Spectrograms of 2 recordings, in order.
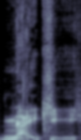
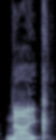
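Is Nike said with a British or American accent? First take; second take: American; British. First: Nike is said the American way, ending in 'ee'. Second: Nike is said the British way, rhyming with bike.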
